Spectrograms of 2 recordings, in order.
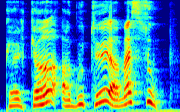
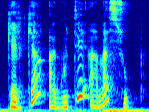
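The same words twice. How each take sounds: First: Loud booming bear voice; big bear voice. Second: Middle bear voice. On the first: Big bear looking at his bowl, loud booming voice. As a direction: boom it out like a giant bear. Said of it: "regarda son bol et dit". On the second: Middle bear checking her soup, lower calmer voice. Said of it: "Et l'ours moyen dit". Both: A narrator's reading.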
